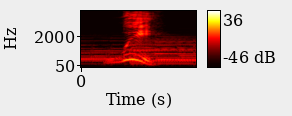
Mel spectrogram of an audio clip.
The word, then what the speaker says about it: Wii: its functionality centered around the use of motion controls the technology was Innovative and unique at the time the Wii is pronounced as we which emphasized the console is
